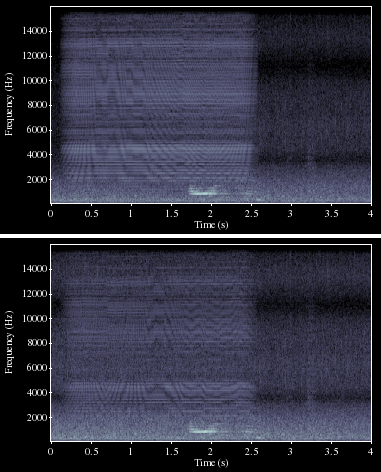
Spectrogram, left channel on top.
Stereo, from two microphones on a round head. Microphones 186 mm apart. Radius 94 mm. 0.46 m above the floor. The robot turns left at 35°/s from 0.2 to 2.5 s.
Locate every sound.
0.0 s running water: 80° right; by 4.0 s 165° right
1.7 s a sliding door: 10° left (ahead or behind); by 3.3 s 15° right (ahead or behind)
